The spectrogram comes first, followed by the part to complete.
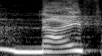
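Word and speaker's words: knife: मैं चाकू को भी कनाइफ बोलता हूँ। कनाइफ नहीं होता, नाइफ होता है। के साइलेंट रहता है।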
